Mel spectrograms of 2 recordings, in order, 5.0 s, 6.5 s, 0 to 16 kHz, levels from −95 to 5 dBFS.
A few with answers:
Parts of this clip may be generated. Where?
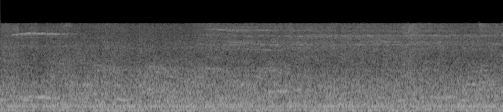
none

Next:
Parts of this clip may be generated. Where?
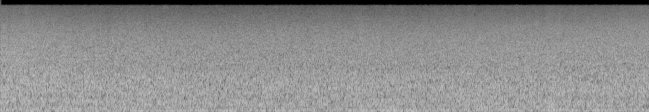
0.0-0.7 (autoencoder, DAC-VAE); 3.1-6.5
